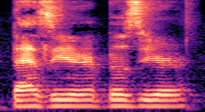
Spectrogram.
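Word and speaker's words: Bézier: Bezier.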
